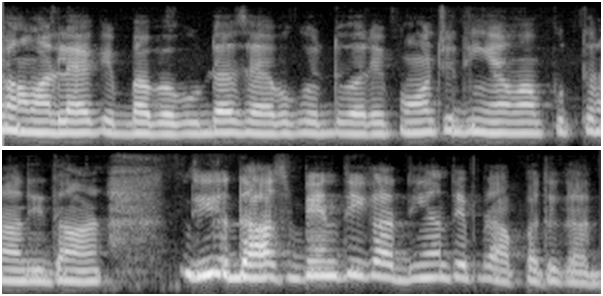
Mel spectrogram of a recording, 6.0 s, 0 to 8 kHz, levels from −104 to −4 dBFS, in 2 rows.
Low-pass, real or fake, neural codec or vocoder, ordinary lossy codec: 7.2 kHz; real; none; none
